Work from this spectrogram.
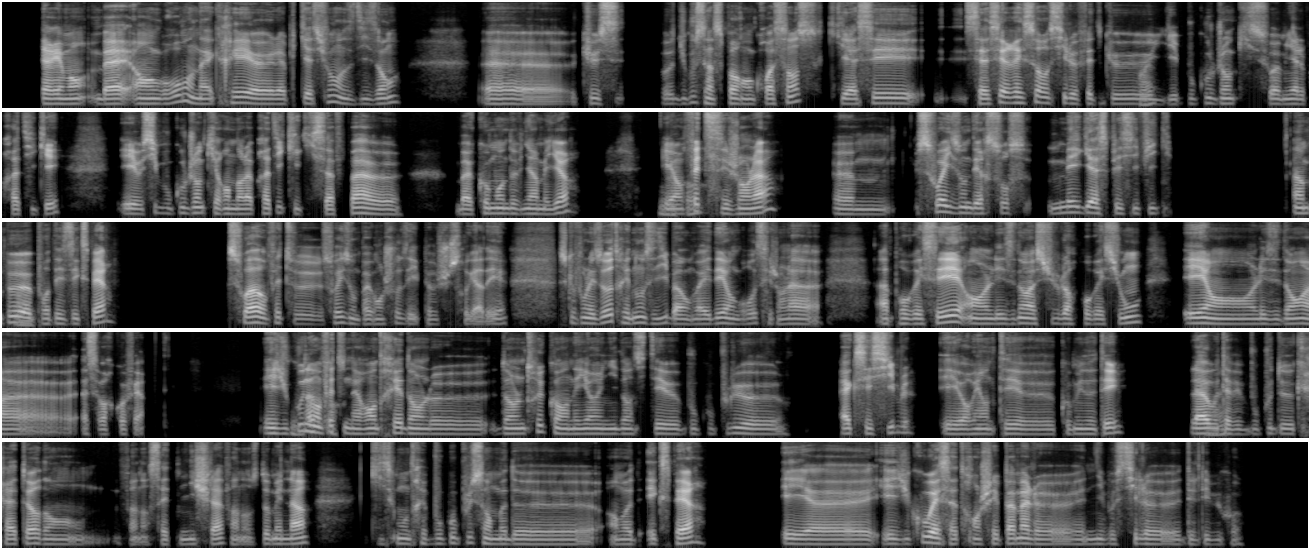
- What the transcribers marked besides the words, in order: none
- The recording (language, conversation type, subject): French, podcast, Comment faire pour collaborer sans perdre son style ?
